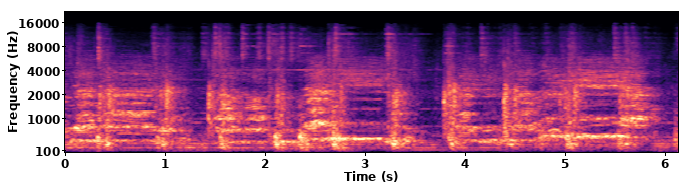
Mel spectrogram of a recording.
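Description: A group of young children singing janeiras, Portuguese New Year songs, together in chorus, over a regular percussive beat.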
